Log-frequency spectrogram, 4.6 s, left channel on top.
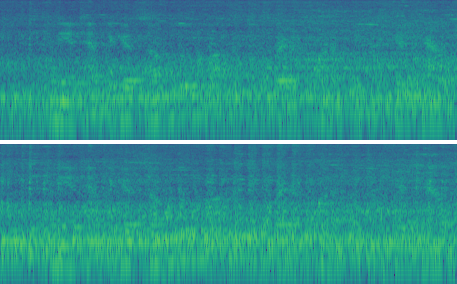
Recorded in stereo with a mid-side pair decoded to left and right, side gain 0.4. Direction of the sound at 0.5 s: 25° left.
